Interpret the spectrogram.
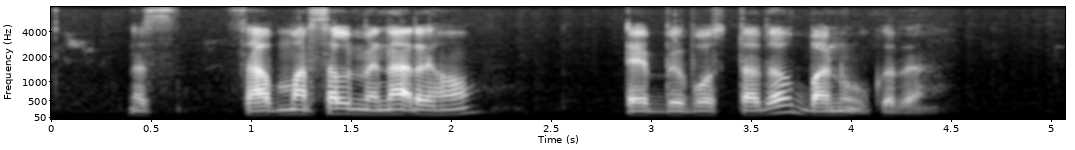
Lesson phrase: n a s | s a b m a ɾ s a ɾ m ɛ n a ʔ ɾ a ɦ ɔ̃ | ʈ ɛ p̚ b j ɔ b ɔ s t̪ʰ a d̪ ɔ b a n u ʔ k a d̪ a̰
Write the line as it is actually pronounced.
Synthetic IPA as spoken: n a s | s a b m a ɾ s a l m ɛ n a ʔ ɾ ɛ ɦ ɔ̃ | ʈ ɛ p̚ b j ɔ b ɔ s t̪ʰ a d̪ ɔ b a n u ʔ k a d̪ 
